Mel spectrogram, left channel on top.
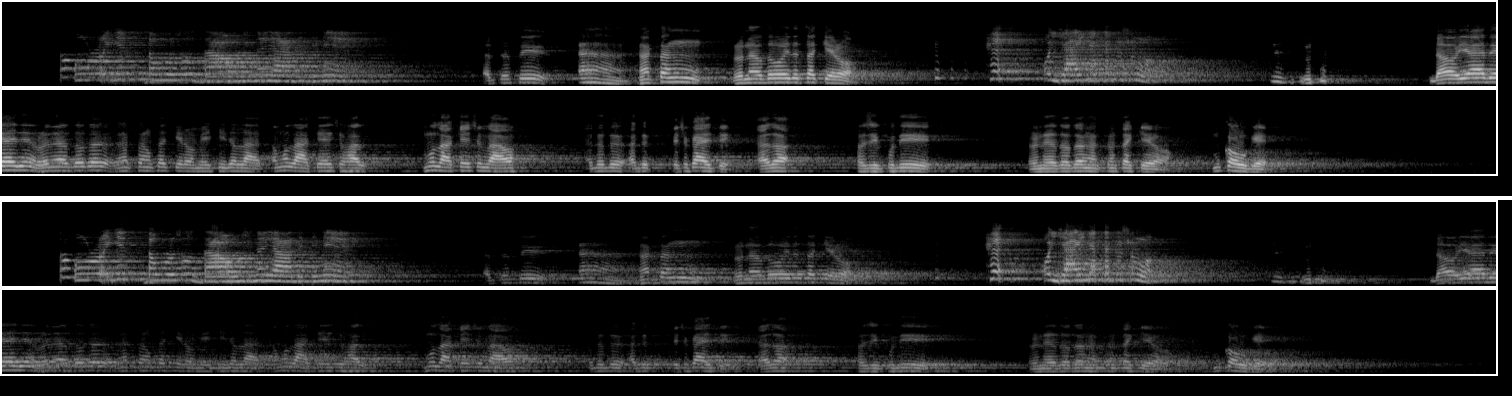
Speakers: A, on the right; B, on the left.
A: ꯇꯧꯔꯒꯤ ꯇꯧꯔꯁꯨ ꯗꯥꯎꯁꯤꯅ ꯌꯥꯗꯦꯅꯦ
B: ꯑꯗꯨꯗꯤ ꯉꯍꯥꯛꯇꯪ ꯔꯣꯅꯥꯜꯗꯣ ꯍꯣꯏꯗ ꯆꯠꯀꯦꯔꯣ <unintelligible>
A: ꯍꯦ ꯑꯣ ꯌꯥꯏꯅꯦ ꯑꯗꯨꯁꯨ
B: ꯎ ꯗꯥꯎ ꯌꯥꯗꯦ ꯍꯥꯏꯗꯤ ꯔꯣꯅꯥꯜꯗꯣ ꯗ ꯉꯛꯇ ꯆꯠꯀꯦꯔꯣ ꯃꯦꯁꯤꯗ ꯂꯥꯛ ꯑꯃ ꯂꯥꯛꯀꯦ ꯍꯥꯏꯁꯨ ꯍ ꯃꯨꯂ ꯀꯦꯁꯨꯂ ꯑ ꯑꯗꯨ ꯑꯗꯨ ꯀꯦꯁꯨ ꯀꯥꯏꯇꯦ ꯑꯗ ꯍꯧꯖꯤꯛꯄꯨꯗꯤ ꯔꯣꯅꯦꯜꯗꯣꯗ ꯉꯥꯛꯇꯪ ꯆꯠꯀꯦꯔꯣ ꯑꯃꯨꯛ ꯀꯧꯒꯦ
